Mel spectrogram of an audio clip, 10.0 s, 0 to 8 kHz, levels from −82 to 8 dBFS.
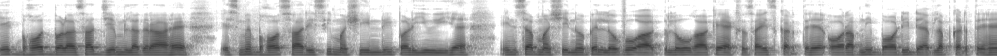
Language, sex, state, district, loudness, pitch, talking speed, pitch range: Hindi, male, Bihar, West Champaran, -19 LUFS, 110 Hz, 195 wpm, 105-115 Hz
